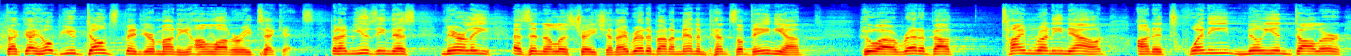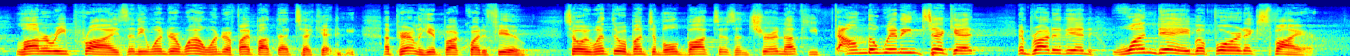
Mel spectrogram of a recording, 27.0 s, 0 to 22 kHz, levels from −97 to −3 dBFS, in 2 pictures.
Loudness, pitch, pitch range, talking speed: -16 LUFS, 180 Hz, 165-205 Hz, 185 wpm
